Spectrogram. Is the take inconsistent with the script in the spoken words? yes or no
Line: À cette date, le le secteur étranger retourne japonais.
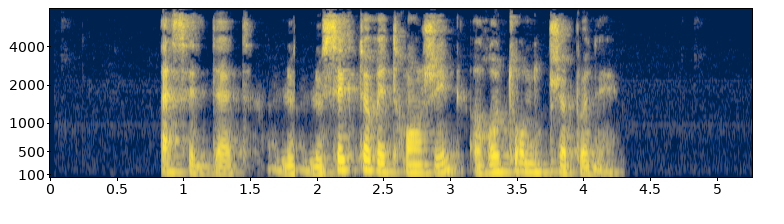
no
